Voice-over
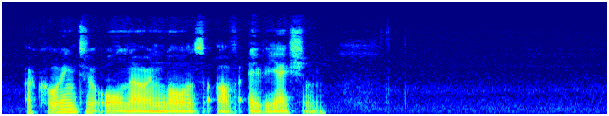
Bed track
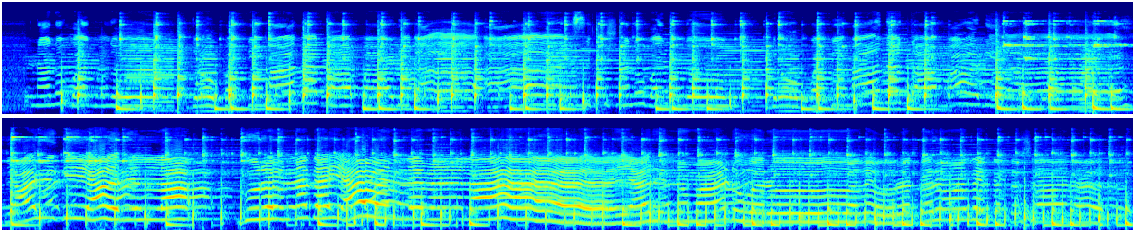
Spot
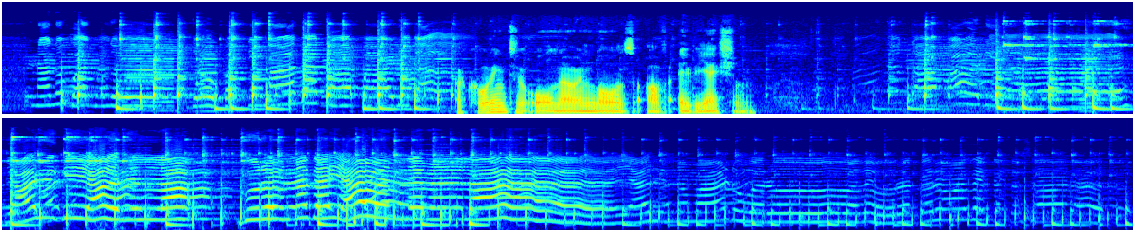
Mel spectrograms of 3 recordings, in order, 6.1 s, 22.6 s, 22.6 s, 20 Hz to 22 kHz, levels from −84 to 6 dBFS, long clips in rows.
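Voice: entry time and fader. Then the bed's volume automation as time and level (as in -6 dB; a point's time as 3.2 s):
4.30 s, +2.5 dB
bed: 4.28 s -4.5 dB
4.8 s -26.5 dB
8.68 s -26.5 dB
9.25 s -5.5 dB
16.06 s -5.5 dB
17.5 s -18 dB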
